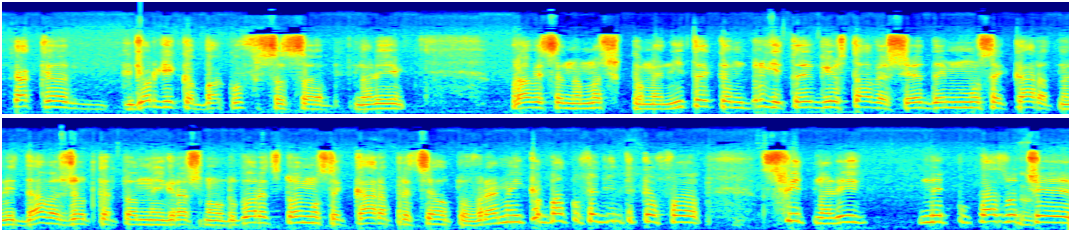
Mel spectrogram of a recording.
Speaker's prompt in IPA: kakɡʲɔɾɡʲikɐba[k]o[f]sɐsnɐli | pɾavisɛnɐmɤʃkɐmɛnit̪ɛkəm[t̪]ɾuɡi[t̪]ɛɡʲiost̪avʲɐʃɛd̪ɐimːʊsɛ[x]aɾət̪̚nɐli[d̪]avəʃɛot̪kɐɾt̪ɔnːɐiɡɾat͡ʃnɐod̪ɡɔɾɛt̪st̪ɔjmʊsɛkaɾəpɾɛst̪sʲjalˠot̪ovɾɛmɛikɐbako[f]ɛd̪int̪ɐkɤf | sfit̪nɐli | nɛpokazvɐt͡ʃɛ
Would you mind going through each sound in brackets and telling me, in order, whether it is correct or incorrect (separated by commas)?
correct, correct, incorrect, correct, incorrect, correct, correct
